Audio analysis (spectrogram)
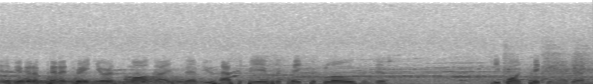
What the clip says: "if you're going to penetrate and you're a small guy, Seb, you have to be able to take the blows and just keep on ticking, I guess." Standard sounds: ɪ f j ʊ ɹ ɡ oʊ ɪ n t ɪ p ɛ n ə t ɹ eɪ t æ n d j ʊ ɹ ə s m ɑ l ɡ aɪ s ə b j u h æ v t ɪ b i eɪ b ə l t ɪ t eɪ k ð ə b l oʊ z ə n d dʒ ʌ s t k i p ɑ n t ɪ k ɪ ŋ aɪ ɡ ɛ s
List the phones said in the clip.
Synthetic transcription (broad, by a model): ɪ f j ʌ ɹ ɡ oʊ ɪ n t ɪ p ɛ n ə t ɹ eɪ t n j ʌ ɹ ə s m ɑ l ɡ aɪ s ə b j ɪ h æ f t ɪ b i eɪ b l t ɪ t eɪ k ð ə b l oʊ z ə n dʒ ʌ s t k i p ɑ n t ɪ k ɪ ŋ aɪ ɡ ɛ s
